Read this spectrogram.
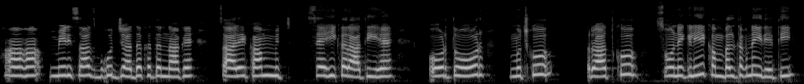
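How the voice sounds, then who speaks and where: A woman voicing a young new bride in a cartoon, defensive and pleading with a shrill tone. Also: fairly even intonation, moderate pace, fairly bright tone, dry recording, studio quality.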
